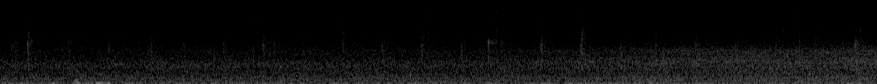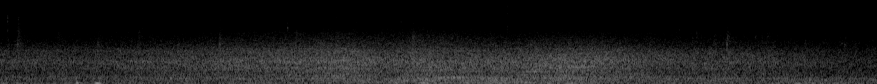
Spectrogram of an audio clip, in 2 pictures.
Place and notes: Starbeck Ave, Newcastle upon Tyne, UK - Rain, birdsong, Starbeck Avenue
Walking Festival of Sound
13 October 2019
Rain and quiet birdsong.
